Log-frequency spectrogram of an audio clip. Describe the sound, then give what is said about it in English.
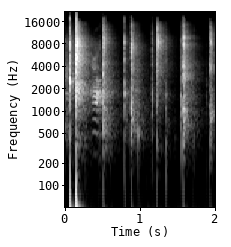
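A small round of applause from a few people, heard as sparse, irregular sharp claps rather than a dense ovation, with short gaps between bursts. “Well, I'd like to give a big round of applause”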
